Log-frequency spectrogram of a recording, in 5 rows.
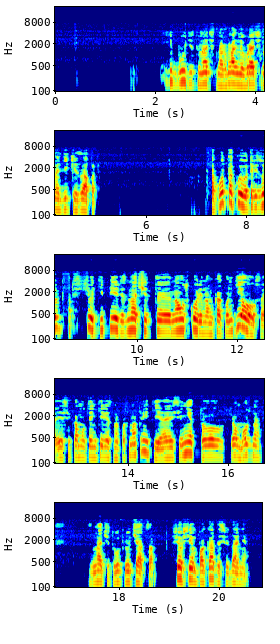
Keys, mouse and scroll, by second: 1.7 middle click, 3.6 shift+middle click, 7.0 space, 7.8-9.0 middle drag.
